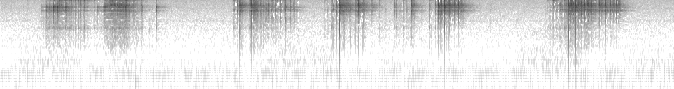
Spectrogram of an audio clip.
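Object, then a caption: Glass jar with plastic beads. Plastic beads in a glass jar are shaken and handled in short, separated bursts, producing bright, high-pitched rattling and clinking. Sharp clicks stand out between the bursts over a faint, steady low hum.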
